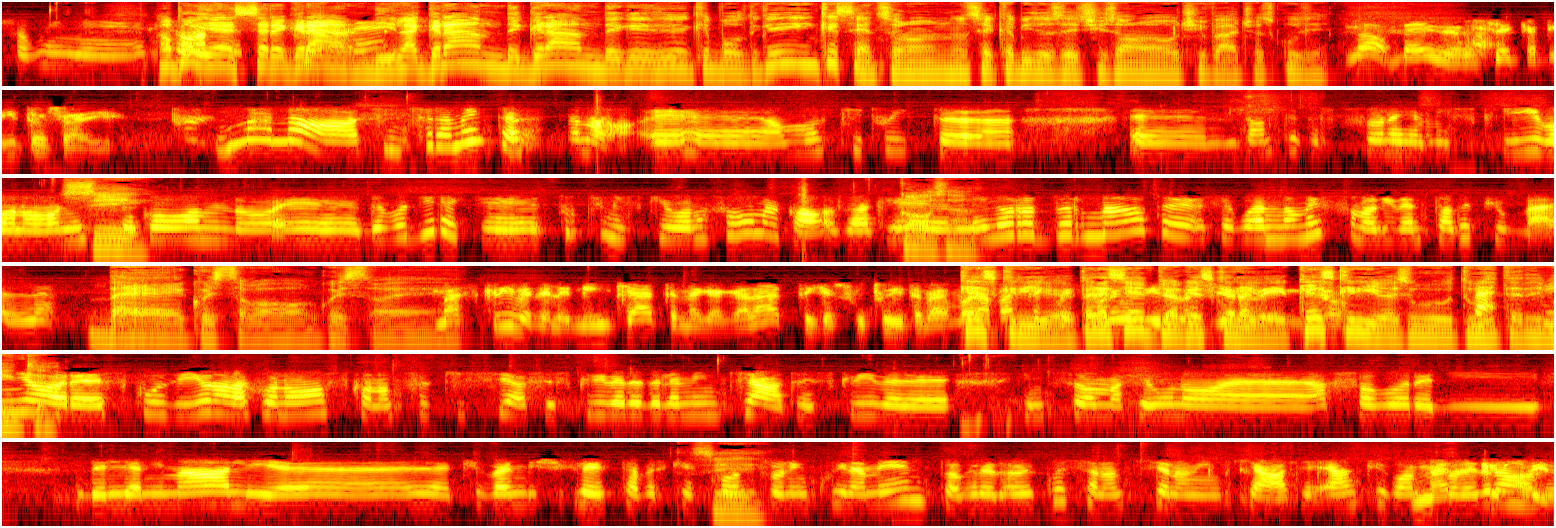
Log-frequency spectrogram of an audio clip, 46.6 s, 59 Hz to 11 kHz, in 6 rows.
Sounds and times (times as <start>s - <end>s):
Speech: 0.1s - 7.9s, 13.4s - 17.4s, 19.5s - 22.6s, 23.7s - 26.0s, 28.0s - 31.6s, 35.6s - 37.6s, 42.0s - 46.5s.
